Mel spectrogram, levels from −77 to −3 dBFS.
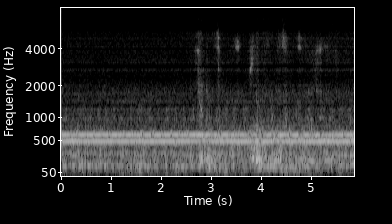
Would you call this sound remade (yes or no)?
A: yes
